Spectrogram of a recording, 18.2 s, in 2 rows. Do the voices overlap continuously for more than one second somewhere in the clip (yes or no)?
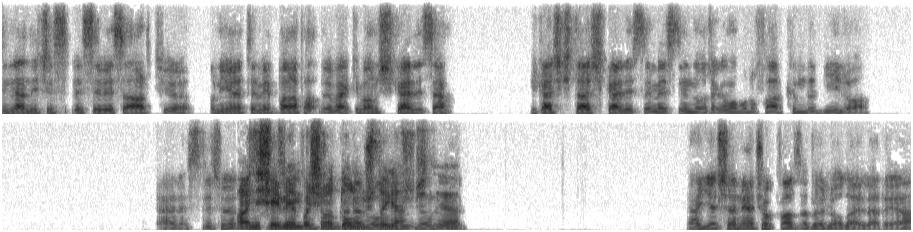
yes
